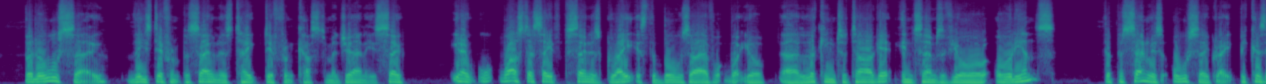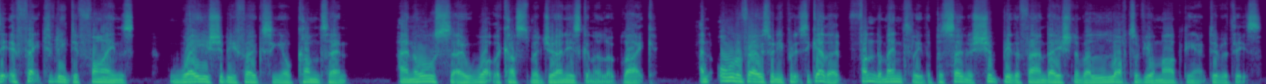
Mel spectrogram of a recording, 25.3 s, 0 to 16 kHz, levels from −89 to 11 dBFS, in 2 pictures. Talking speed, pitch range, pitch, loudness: 195 wpm, 95-120 Hz, 110 Hz, -25 LUFS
